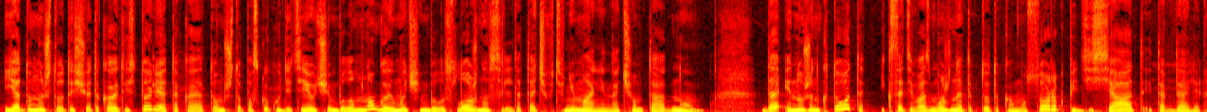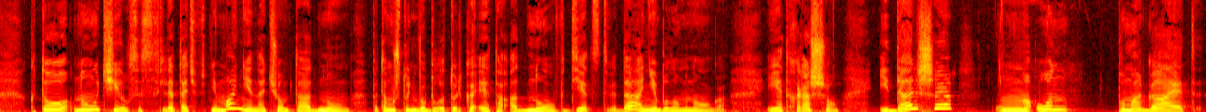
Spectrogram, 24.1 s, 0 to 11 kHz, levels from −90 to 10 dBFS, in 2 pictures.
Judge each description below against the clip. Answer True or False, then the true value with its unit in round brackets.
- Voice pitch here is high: True (235 Hz)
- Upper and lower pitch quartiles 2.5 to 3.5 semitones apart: True (3.2 semitones)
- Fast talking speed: True (170 wpm)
